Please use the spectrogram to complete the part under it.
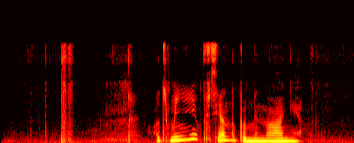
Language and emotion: Russian, sad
